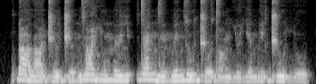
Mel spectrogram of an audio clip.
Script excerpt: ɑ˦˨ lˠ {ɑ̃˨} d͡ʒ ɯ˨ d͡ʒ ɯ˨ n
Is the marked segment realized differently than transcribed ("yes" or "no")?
yes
